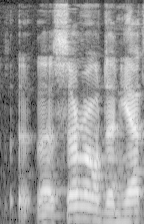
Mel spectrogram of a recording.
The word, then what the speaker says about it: Severodonetsk: The big development is, I guess, that Severodonetsk, because that's how it's pronounced.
